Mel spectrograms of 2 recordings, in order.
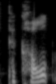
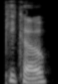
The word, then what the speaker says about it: Picoult: I always thought her name was Picoult. That's how I Yeah, always me pronounced too. it. But whenever I went and saw her, it's Pico.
